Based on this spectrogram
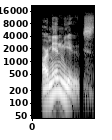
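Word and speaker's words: Armin Meiwes: Armin Meuse, the German cannibal who posted an ad to eat someone's penis, and that's what happened.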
